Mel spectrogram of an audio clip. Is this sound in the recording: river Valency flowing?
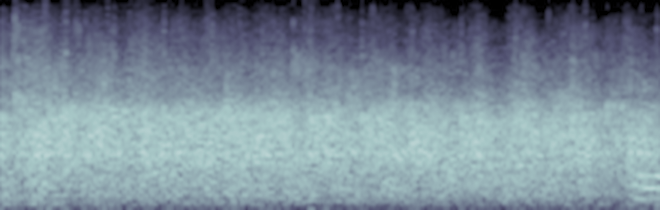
no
